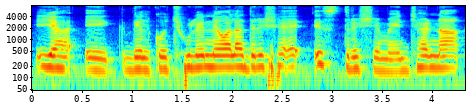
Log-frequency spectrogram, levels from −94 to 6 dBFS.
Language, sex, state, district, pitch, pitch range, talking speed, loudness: Hindi, female, Uttar Pradesh, Varanasi, 185 Hz, 170-195 Hz, 205 wpm, -18 LUFS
